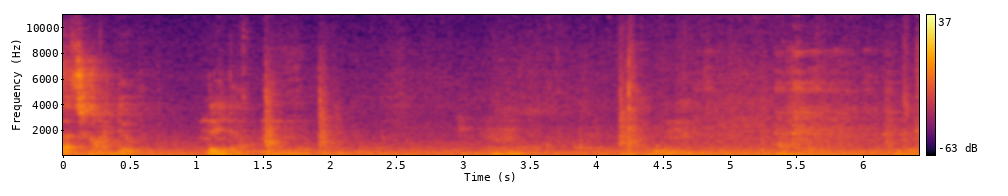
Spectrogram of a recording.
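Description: A woman speaks calmly into a microphone in an echoing room.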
